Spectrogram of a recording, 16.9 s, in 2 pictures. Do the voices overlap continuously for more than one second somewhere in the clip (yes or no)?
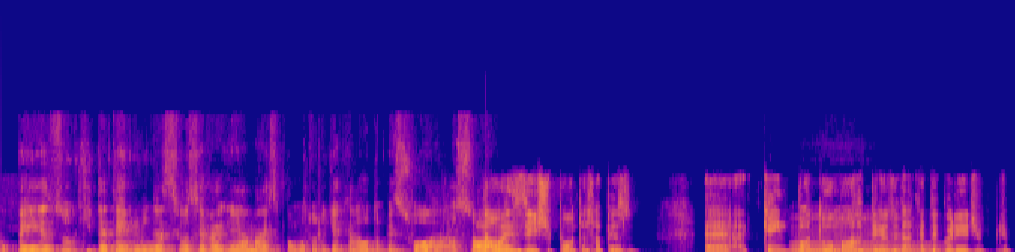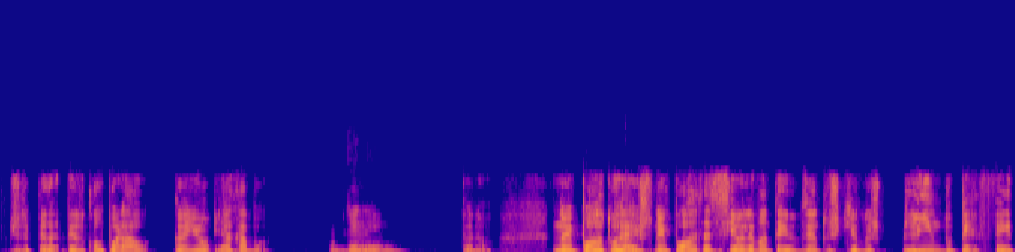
yes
